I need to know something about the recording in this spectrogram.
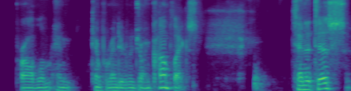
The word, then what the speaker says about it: tinnitus: and temperamental joint complex tinnitus which is the correct pronunciation of ringing in the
